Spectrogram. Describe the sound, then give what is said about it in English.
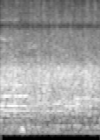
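A church audience claps steadily in a dense, continuous wash of applause given to Jesus during a bilingual Spanish-English sermon, fairly loud and filling the whole short stretch with no pauses or talk. “Go ahead and give Jesus a strong round of applause.”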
